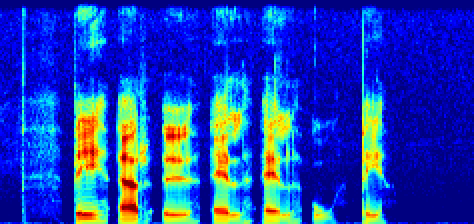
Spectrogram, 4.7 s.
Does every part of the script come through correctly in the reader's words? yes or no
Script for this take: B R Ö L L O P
yes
